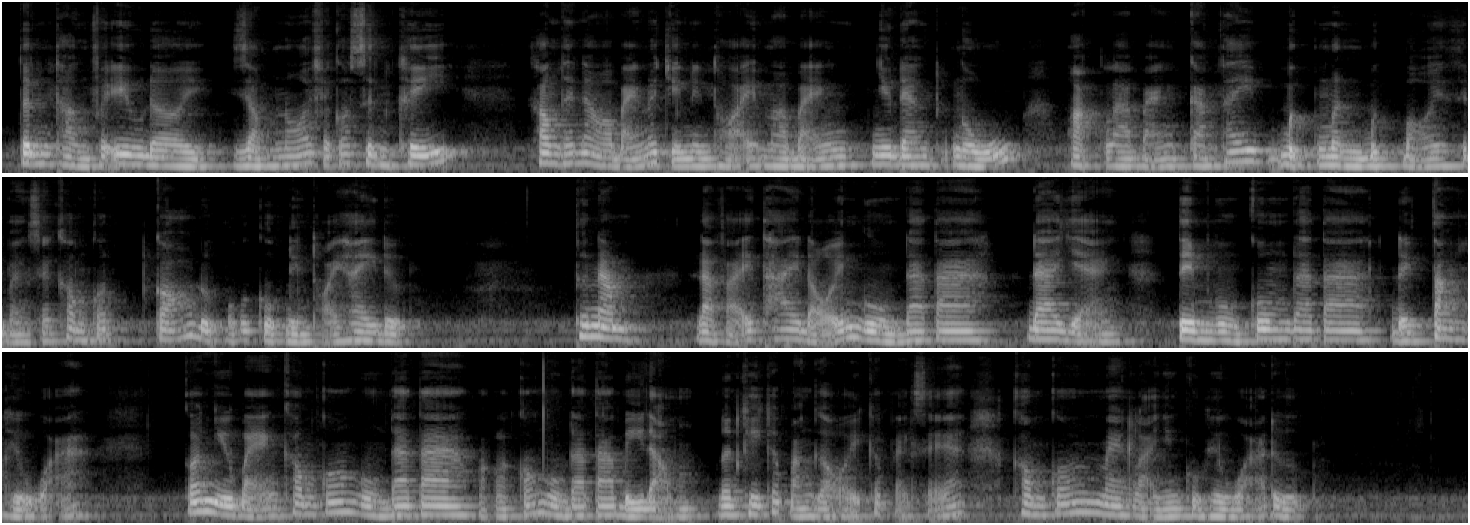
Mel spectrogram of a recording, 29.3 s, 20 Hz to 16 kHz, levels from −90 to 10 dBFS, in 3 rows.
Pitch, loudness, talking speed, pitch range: 145 Hz, -27 LUFS, 195 wpm, 125-150 Hz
